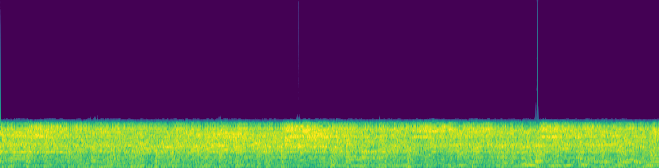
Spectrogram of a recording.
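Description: A punk rock band playing live: electric guitar over a drum kit, loud and unbroken.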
